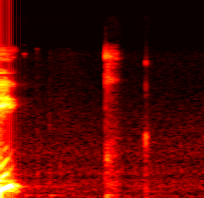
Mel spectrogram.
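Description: Two faint, short clicks, about a second and a second and a half in, from keys of a computer keyboard as code is typed.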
